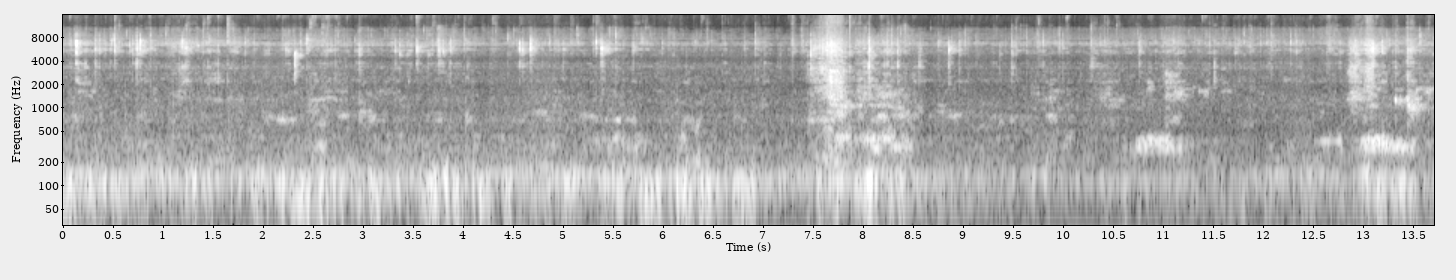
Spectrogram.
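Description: Egg-and-vegetable omelette frying in oil on a tawa over low heat: a faint steady sizzle with scattered small pops. A brief louder sound comes about halfway through.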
